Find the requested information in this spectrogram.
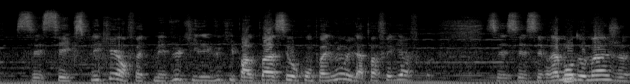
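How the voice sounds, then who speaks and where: Music plays in the background as a man talks at a fairly quick pace. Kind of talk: casual game review talk. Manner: stutters.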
